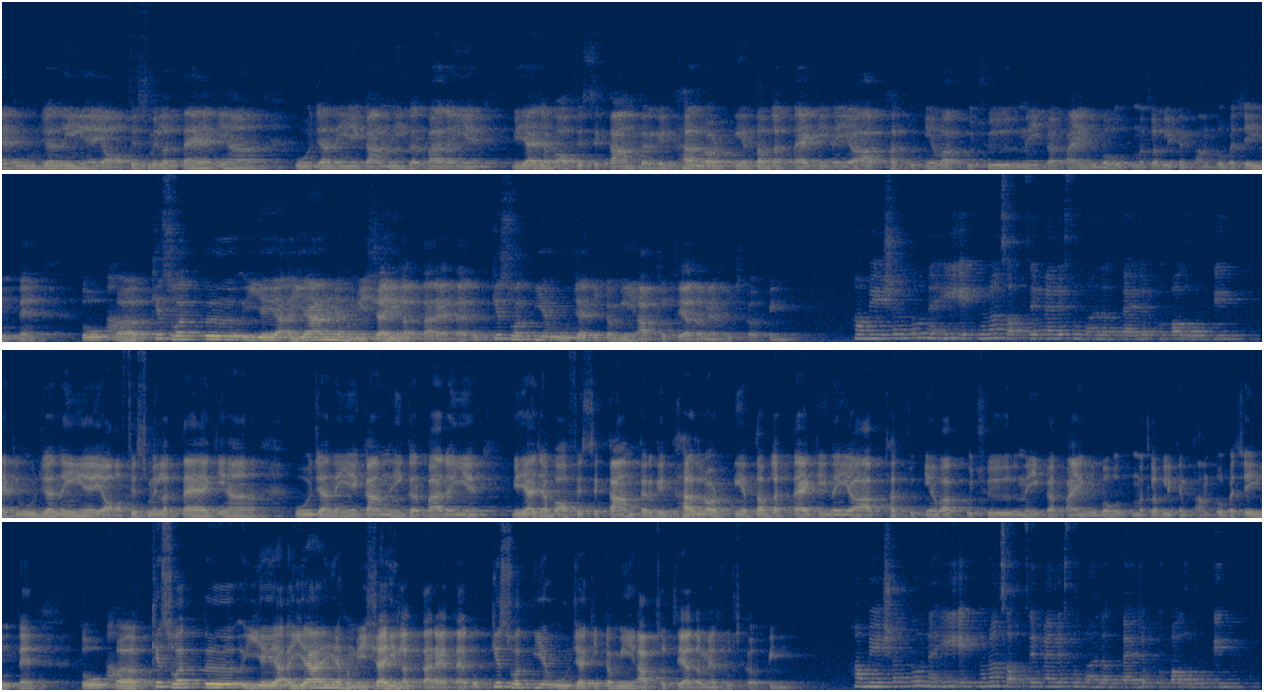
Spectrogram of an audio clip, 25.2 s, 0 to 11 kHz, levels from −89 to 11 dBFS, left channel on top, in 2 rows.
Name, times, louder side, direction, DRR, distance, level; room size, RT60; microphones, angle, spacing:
voice 1, 0.0-4.8 5.1-12.9 13.4-19.1 19.4-20.5, right 3 dB, 50° right, 6 dB, 0.6 m, -32 dB
voice 2, 13.6-14.0 21.1-24.8, equal, 30° right, -2 dB, 1.4 m, -43 dB
8.3 x 4.4 x 3.7 m, 1.2 s
head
